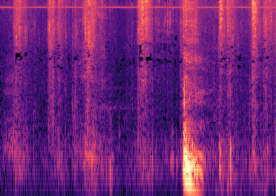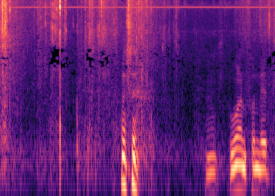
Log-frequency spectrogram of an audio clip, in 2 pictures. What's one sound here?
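Footsteps crunch on dry twigs and leaves.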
